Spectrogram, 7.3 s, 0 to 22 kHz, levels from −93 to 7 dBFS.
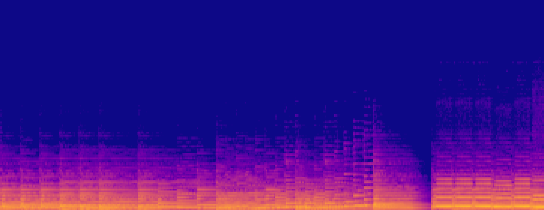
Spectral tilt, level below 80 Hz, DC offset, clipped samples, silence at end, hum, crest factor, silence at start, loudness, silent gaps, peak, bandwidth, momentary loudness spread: -8.5 dB/octave; -44 dBFS; under 0.1%; under 0.1%; 0 s; none; 14 dB; 0 s; -19 LUFS; none; -4 dBFS; 5.6 kHz; 9 LU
